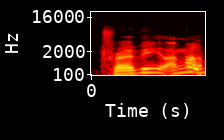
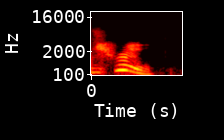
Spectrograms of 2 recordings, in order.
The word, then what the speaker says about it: TRVE: The TRVE Brewing Company, Trevi? – True. – Is it true? Is that how you say it? – It's true, yeah. – I was going to call it Trevi. I got a true, which is spelled TRVE, whatever.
